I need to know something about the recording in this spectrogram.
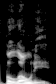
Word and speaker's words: bologna: on the lunch list was baloney now I know this now but bologna is spelled bologna so I got up there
